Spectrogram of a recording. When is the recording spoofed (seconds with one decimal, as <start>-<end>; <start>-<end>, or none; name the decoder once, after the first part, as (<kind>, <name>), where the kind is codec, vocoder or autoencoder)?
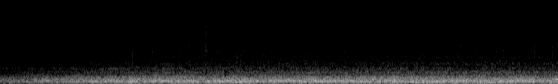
0.0-1.7 (codec, DAC); 5.1-5.6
